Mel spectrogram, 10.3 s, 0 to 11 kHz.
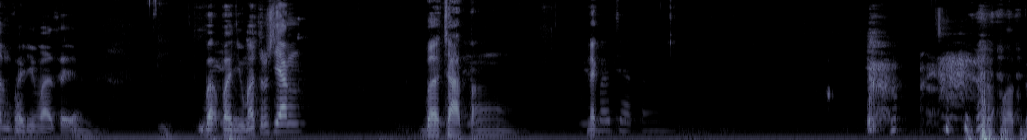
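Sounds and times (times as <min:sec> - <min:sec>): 
speech: 0:00.0 - 0:01.0, 0:02.0 - 0:03.1, 0:04.2 - 0:05.2, 0:05.8 - 0:06.4, 0:08.7 - 0:10.2
faint low hum: 0:00.0 - 0:10.2
person coughing harshly: 0:08.7 - 0:10.2.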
